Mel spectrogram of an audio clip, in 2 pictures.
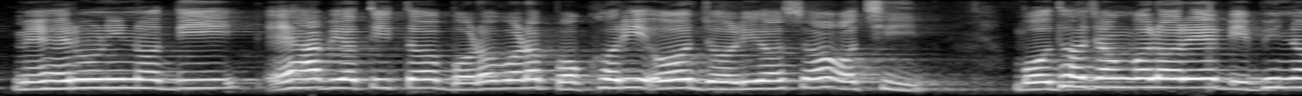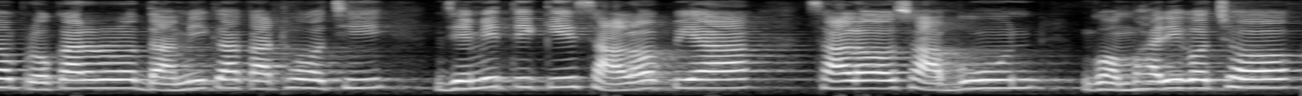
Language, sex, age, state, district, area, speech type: Odia, female, 45-60, Odisha, Boudh, rural, spontaneous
